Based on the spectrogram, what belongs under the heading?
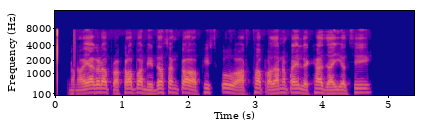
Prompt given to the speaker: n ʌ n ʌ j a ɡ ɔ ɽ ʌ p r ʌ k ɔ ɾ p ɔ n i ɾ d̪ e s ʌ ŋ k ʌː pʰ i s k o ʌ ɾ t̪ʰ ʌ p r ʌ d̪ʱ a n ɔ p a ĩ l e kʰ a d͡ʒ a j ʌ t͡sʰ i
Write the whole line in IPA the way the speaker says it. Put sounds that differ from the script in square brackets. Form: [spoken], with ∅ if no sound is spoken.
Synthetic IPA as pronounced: n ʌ n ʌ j a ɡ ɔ ɽ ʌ p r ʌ k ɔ [ɭ] p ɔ n i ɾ d̪ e s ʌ ŋ k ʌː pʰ i s k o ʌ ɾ t̪ʰ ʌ p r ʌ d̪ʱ a n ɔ p a ĩ l e kʰ a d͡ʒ a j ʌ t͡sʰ i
